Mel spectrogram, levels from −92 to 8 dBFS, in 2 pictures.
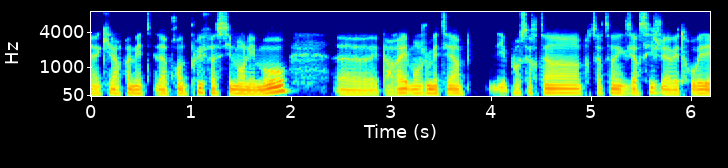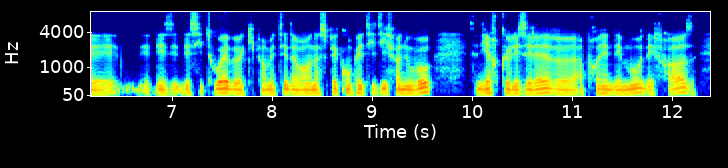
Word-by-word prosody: heu, 90 - -1
qui - - -6
leur 90 -4 -1
permettaient 90 0 -2
d'apprendre 85 -1 -2
plus 115 - -2
facilement 95 -3 0
les 85 -1 +1
mots. 110 - +6 0.5
Heu, 80 -2 -2
et 80 - -6
pareil, 90 +5 0
bon, 95 -1 0
je 95 +1 +1
mettais 95 +1 0
un 95 - +2
p - - -16 0.3
et - - -4
pour - - -7
certains 105 -1 +1
pour - - -17
certains 100 +1 -2
exercices, 95 +4 -2
je - - -11
lui - - +2
avais 90 0 0
trouvé 90 -3 0
des - - -10
des 90 -2 -2
des - - -2
sites - - -8
web 100 -3 +5
qui 85 - -13
permettaient 90 +3 -1
d'avoir 90 -2 +1
un 90 - +3
aspect 95 +2 -2
compétitif 100 +1 -2
à - - +4
nouveau. 100 +7 +5 0.4
C'est-à-dire 100 +2 0
que 95 - 0
les 90 0 0
élèves, 100 +3 +3
heu, 85 -1 +1
apprenaient 95 +2 -2
des 90 0 0
mots, 100 +6 +2
des 90 -3 -2
phrases. 100 +2 0
95 Hz, 240 wpm, -22 LUFS, 90-100 Hz, 0.5 s, mots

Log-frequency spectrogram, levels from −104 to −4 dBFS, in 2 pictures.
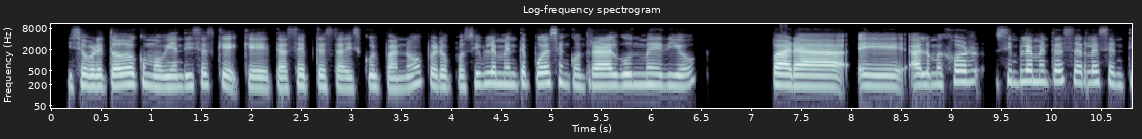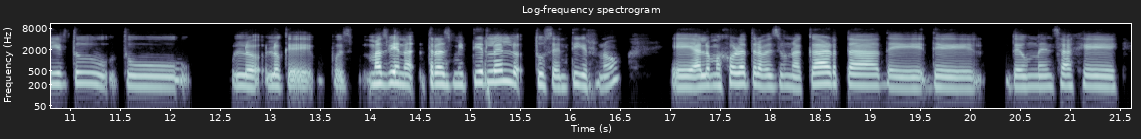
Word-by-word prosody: y 180 - -10
sobre 180 0 +1
todo, 195 +4 +4
como 190 -4 -2
bien 175 0 0
dices, 190 +2 -4
que 185 -7 +1
que 165 -2 0
te 160 - -1
acepte 180 +2 -2
esta 170 -1 -2
disculpa, 160 0 -2
¿no, 175 +8 -4
pero 180 -3 -1
posiblemente 210 +3 -2
puedes 215 +2 +1
encontrar 195 -3 +2
algún 200 +1 +2
medio 195 +3 -2 0.7
para, 185 -3 +8
eh, 185 -2 +1
a 200 - +5
lo 200 0 -1
mejor 245 +4 -1
simplemente 245 +1 -1
hacerle 235 -2 -1
sentir 210 -1 -6
tu 220 -4 -6 0.2
tu 180 - -6 0.4
lo 185 -3 -1
lo 185 - -1
que, 90 -1 -3 0.2
pues, - - -10
más 215 0 +2
bien, 220 -3 +5
a - - +1
transmitirle 215 +4 +2
lo 250 -3 0
tu 205 - -1
sentir, 185 +3 -5
¿no?, 285 +3 -7 0.5
a 175 0 +3
lo 190 - +1
mejor 210 +3 0
a 215 - +4
través 185 -3 -2
de 190 - -8
una 170 -3 -3
carta, 205 0 +3
de 165 -3 -4
de 165 -2 -4 0.2
de 175 -1 -4
un 180 +1 -8
mensaje, 180 -1 -3
190 Hz, 150 wpm, -23 LUFS, 180-210 Hz, 0.7 s, para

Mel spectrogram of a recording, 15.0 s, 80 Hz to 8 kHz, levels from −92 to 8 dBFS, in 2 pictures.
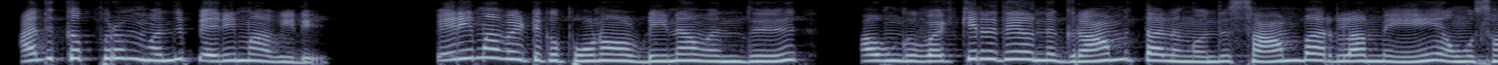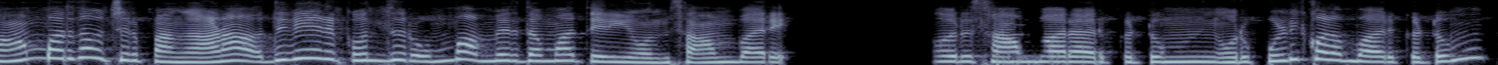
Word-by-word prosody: அதுக்கப்புறம் 380 +2 0
வந்து 285 +5 +2
பெரிம்மா 280 +1 +2
வீடு, 200 -3 -3 0.6
பெரிம்மா 385 +6 +1
வீட்டுக்கு 310 -4 0
போனோம் 275 +1 +3
அப்டின்னா 255 +3 +1
வந்து 245 0 +1 0.5
அவங்க 275 -1 +1
வைக்கிறதே 345 +7 0
வந்து 295 -2 +1
கிராமத்து 295 +5 +1
ஆளுங்க 255 -4 +1
வந்து 245 +2 0
சாம்பார்லாமே 260 -1 +1 0.2
அவங்க 240 -1 0
சாம்பார் 370 +9 +1
தான் 420 -1 +2
வச்சிருப்பாங்க 275 - -1
ஆனா 260 +4 +2
அதுவே 310 +10 +1
எனக்கு 340 -5 -2
வந்து 285 +2 0
ரொம்ப 250 +5 -2
அமிர்தமா 270 0 0
தெரியும் 220 -3 0
அந்த 195 +1 -4
சாம்பாரே. 215 +1 -1 0.8
ஒரு 240 0 0
சாம்பாரா 230 0 +1
இருக்கட்டும் 220 +1 -2 0.2
ஒரு 215 - 0
புளி 270 +5 +2
குழம்பா 280 -8 +2
இருக்கட்டும் 220 - -2
265 Hz, 145 wpm, -23 LUFS, 235-300 Hz, 0.8 s, போனோம்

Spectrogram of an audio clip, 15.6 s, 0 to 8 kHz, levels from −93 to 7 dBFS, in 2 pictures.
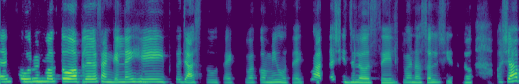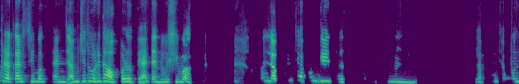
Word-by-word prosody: चोरून 275 +1 +1
मग 275 0 +5
तो 280 - +10
आपल्याला 260 -1 +7
सांगेल, 245 -4 0
"नाही, 260 +2 0
हे 250 0 +1
इतकं 240 +1 -12
जास्त 200 -2 +1
होतंय 205 -3 -14
किंवा 200 +2 -14
कमी 215 0 -7
होतंय 190 - -8
किंवा 230 - -5
आता 230 +2 -3
शिजलं 205 -4 -2
असेल 185 -1 -6
किंवा 210 0 -9
नसलं 195 +2 -5
शिजलं." 185 -3 -12 0.4
अशा 275 +7 +5
प्रकारची 275 -1 +1
मग 275 0 -3
त्यांची 245 0 -6
आमची 265 +2 -2
थोडी 295 -2 -2
धावपळ 270 +2 +4
होती 270 -1 -2
हा - - +3
त्या 240 - +1
दिवशी 245 +3 -5
मग. 245 -1 +1 1.1
मग 330 - -14
लपून-छपून 375 +3 -2
घेत 295 -4 -2
असतो 265 0 -19
हं, 210 -5 -6 0.9
लपून-छपून 285 +3 -13
250 Hz, 145 wpm, -22 LUFS, 215-275 Hz, 1.1 s, तो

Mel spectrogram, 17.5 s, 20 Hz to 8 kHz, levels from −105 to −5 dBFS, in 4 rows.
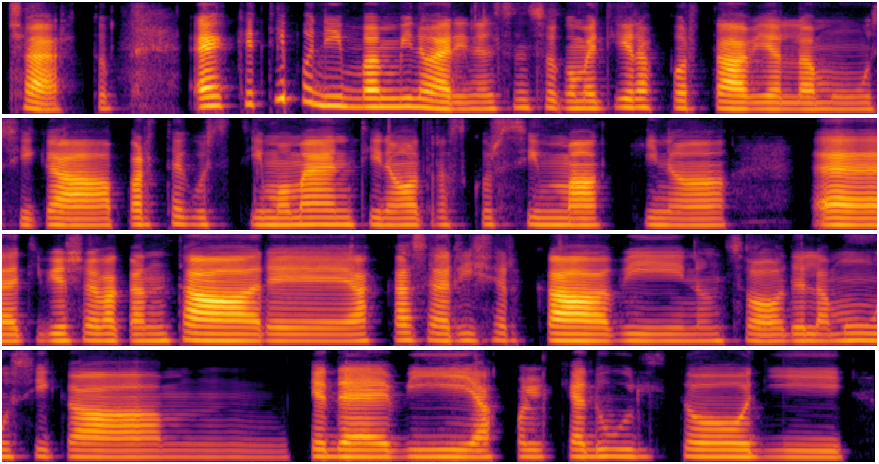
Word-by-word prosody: Certo. - - 0 0.4
E 245 +2 +7
che 300 +4 -9
tipo 425 +3 -6
di 255 -3 -1
bambino 225 -1 +2
eri? 175 -2 +4
Nel 175 +1 -9
senso 205 +2 -12
come 190 0 -4
ti 215 +3 -5
rapportavi 195 -5 +1
alla 165 -1 -3
musica? 165 0 -1
A 165 - -5
parte 185 +3 -7
questi 180 0 -15
momenti, 185 +1 -1
no, 175 0 -2
trascorsi 180 +2 -17
in 180 - -8
macchina, 170 -1 -3 0.4
ehm, 170 -1 +2
ti 175 - -26
piaceva 180 0 -2
cantare? 175 -1 +5
A 175 - 0
casa 195 0 -3
ricercavi, 180 -1 +3
non 170 +1 -14
so, 170 -2 -4
della 175 0 -8
musica? 175 -2 -3
Mhmm, 165 -1 -21
chiedevi 180 -1 -1
a 170 +1 -4
qualche 180 +1 -9
adulto 180 0 -5
di, 165 -1 -11
180 Hz, 135 wpm, -23 LUFS, 170-185 Hz, 0.4 s, E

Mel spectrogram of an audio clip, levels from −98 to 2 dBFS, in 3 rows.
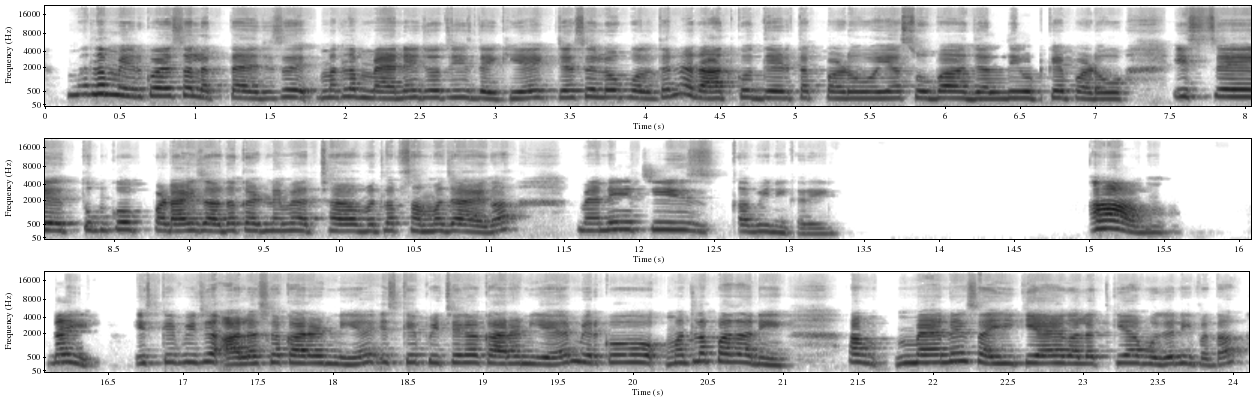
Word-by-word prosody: मतलब 375 +2 +2
मेरे 310 -4 +1
को 320 - +1
ऐसा 315 +1 +3
लगता 260 -2 -2
है, 245 -2 +2
जैसे 255 +2 -2
मतलब 280 +2 -2
मैंने 245 +1 +2
जो 265 0 -2
चीज़ 265 -1 -7
देखी 230 -1 -2
है, 255 +2 0
जैसे 260 +2 -1
लोग 275 0 -1
बोलते 250 +1 -3
हैं 345 - -5
ना 370 - 0
रात 235 0 +6
को 270 0 -4
देर 245 -1 -1
तक 250 0 -5
पढ़ो 235 0 -2
या 240 +1 0
सुबह 245 0 +2
जल्दी 225 +2 -1
उठ 240 0 -1
के 255 -1 0
पढ़ो। 220 -1 -2 0.3
इससे 285 -1 +2
तुमको 280 +1 -2 0.2
पढ़ाई 255 -1 +4
ज़्यादा 255 0 +2
करने 255 -1 -4
में 260 +1 -3
अच्छा, 250 -1 +1
मतलब 245 +2 -5
समझ 250 0 -2
आएगा, 230 -2 +1 0.4
मैंने 260 +2 -1
ये 295 - -8
चीज़ 280 -5 -3
कभी 230 -1 -6
नहीं 200 -3 -8
करी। 165 -1 -12 1.7
आह! 320 -1 +9 0.8
नहीं। 300 -7 +3 0.3
इसके 275 +2 -6
पीछे 305 +1 -2
आलस 260 +3 +4
का 295 - -2
कारण 275 -1 +4
नहीं 240 -1 -4
है। 290 +4 -4
इसके 295 0 -7
पीछे 290 0 -4
का 290 - +3
कारण 265 -1 +3
ये 240 -1 -1
है 265 - -2
मेरे 290 -3 -2
को 295 - 0 0.4
मतलब 315 +4 0
पता 310 -2 +4
नहीं, 220 -5 -3 0.4
अब 310 0 0
मैंने 295 +4 +2
सही 270 -5 0
किया 280 -1 +3
या 280 0 +2
गलत 260 0 -4
किया 280 0 -2
मुझे 250 -1 -2
नहीं 265 -1 -6
पता 220 +1 -5
260 Hz, 185 wpm, -21 LUFS, 245-285 Hz, 1.7 s, आह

